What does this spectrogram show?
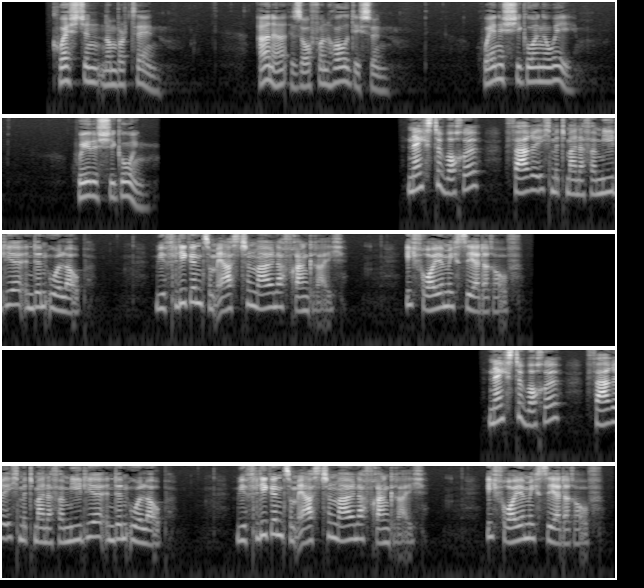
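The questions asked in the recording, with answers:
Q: When is she going away?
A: Next week

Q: Where is she going?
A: France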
